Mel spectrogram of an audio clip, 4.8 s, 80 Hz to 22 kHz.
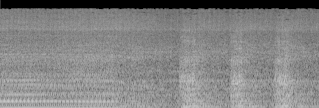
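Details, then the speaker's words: Komatsu S6D125 diesel test run after general overhaul (broken piston 5, spun rod bearing 4, crankshaft, liners, turbo, injection pump, nozzles replaced or serviced): steady low idle with air compressor hiss, three clean, smooth throttle blips; normal revving. "Asapnya bro bersih. Ini suara desisan, ini suara ini ya friend, suara air kompresornya ini."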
